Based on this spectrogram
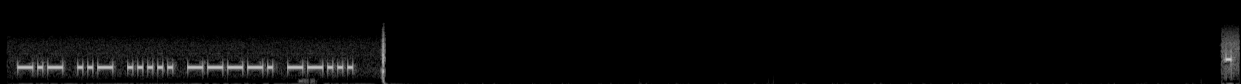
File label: Medevac, scanner; NativeAirAmb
